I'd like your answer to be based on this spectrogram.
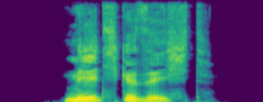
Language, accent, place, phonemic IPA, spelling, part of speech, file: German, Germany, Berlin, /ˈmɪlçɡəˌzɪçt/, Milchgesicht, noun, De-Milchgesicht.ogg
- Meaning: 1. milksop, greenhorn (weak, immature youth) 2. baby face (youthful face)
